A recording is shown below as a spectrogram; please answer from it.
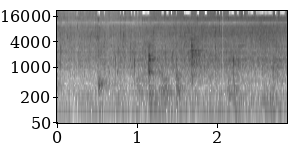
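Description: Goat meat asun is stirred in a hot pan, a close, steady sizzle broken by soft scraping strokes and a light utensil tap, with no voices.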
